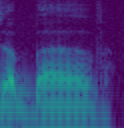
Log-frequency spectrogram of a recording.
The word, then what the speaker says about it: above: My love for this glove is above love. All right, para la pronunciación. Love, glove, above. Above. All right. Muchos hispanohablantes nunca han aprendido la correcta pronunciación de above.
